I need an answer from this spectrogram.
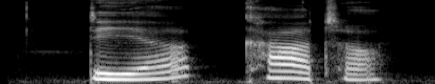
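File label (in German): "Der Kater", German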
